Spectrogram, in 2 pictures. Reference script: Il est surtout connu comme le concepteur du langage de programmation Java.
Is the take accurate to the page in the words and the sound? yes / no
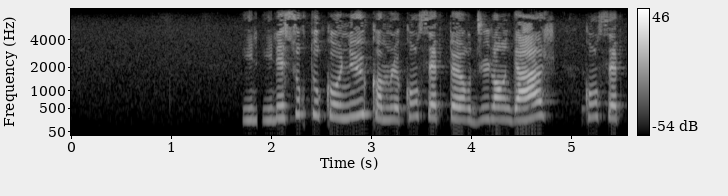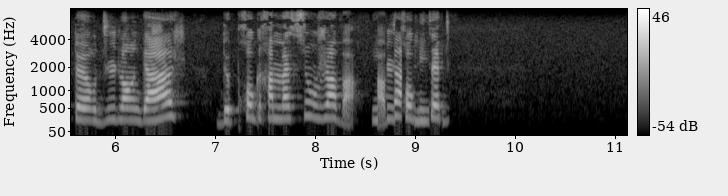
no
